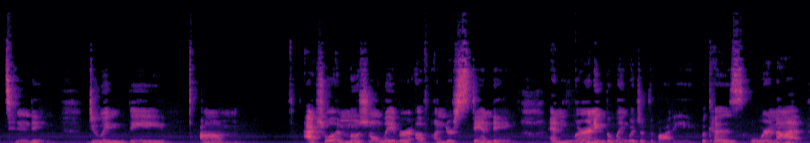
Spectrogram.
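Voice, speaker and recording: A young woman with a bright, forward tone talks through her thoughts in a relaxed, earnest ramble, full of fillers and small laughs. English is her second language. The room around her rings noticeably, with a faint ambient hiss underneath. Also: lowish voice, roomy sound, low-quality recording. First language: other than English. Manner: meandering, earnest, laughs often, many fillers. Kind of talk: reflective casual monologue.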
